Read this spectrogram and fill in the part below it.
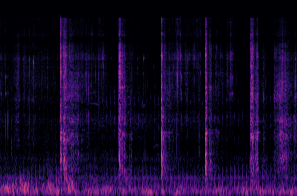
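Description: A shovel scrapes through loose stones and dirt.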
